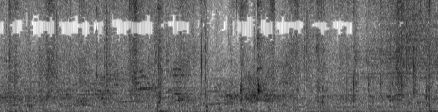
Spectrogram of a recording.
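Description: Background music with a faint steady drone.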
